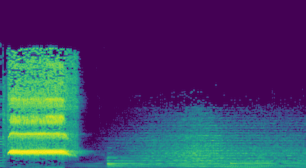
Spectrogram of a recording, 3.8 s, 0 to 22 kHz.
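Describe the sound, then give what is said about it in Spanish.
A single loud, shrill police whistle blast lasting under a second, followed after a short pause by a lower, sustained droning tone. “Justo cuando la aguja pasó sobre el 12, se escuchó un silbato.”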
